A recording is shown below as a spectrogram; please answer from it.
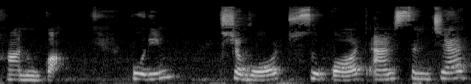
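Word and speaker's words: Hanukkah: पिसाक, रोज, हशाना, योम किपोर, हानुका, it's pronunciation is हानुका, Purim, Shavuot, Sukkot and Sanchat Torah are the festivals of Jewishism।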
